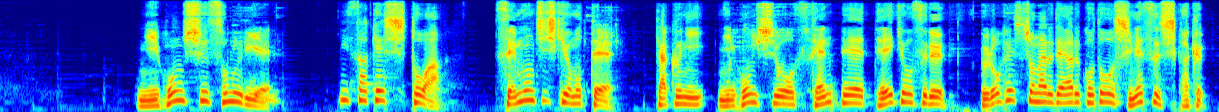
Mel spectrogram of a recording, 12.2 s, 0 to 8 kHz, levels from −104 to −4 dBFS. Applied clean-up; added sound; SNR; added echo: neural mask model DeepFilterNet 3.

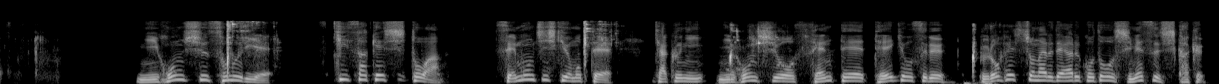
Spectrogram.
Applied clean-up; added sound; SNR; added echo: neural mask model Resemble Enhance denoiser.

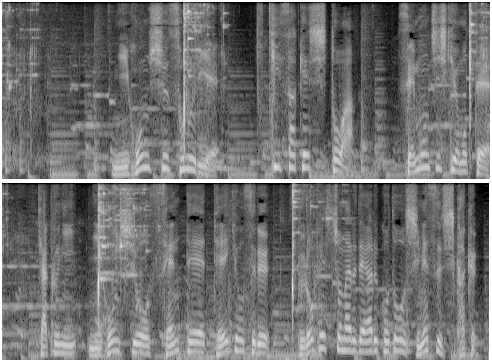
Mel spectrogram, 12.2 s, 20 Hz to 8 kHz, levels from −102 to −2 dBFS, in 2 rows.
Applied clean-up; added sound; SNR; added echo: none; Shatter; 4 dB; none.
